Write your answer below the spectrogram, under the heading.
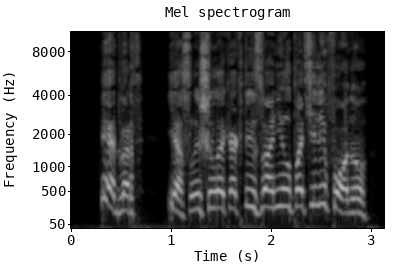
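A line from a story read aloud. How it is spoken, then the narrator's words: Shrill. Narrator (Russian): начала она визгливо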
